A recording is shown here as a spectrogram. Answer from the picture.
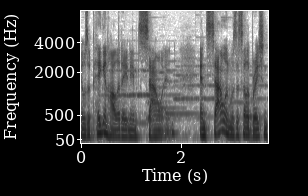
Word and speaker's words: Samhain: It's pronounced Samhain though.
